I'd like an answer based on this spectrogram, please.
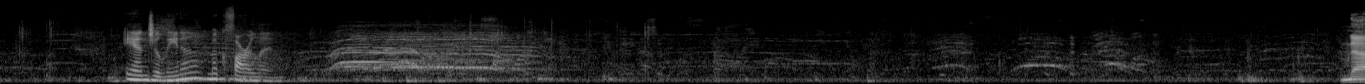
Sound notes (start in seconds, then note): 3.1 cheering; 5.6 background conversations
